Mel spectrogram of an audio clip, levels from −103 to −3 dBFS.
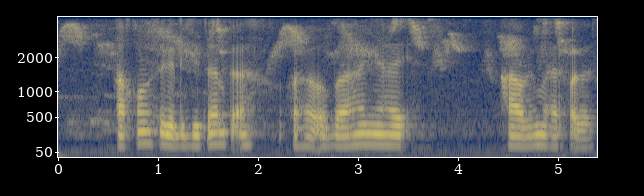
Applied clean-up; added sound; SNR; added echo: none; none; none; none.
